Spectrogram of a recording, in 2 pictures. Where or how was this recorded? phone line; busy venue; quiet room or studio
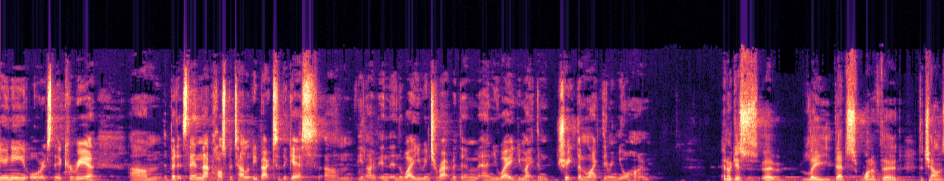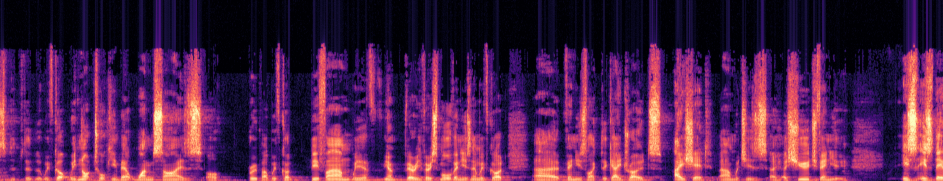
busy venue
